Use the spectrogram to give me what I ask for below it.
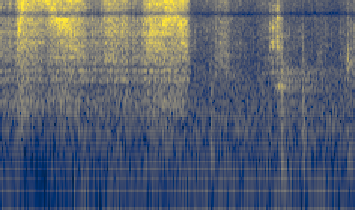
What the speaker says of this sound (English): spray a little bit of lubricant on there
